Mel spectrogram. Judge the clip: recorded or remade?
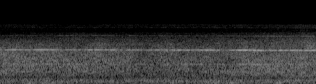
recorded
